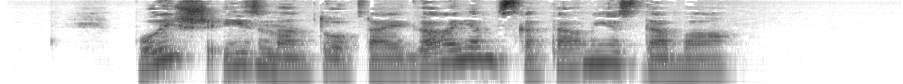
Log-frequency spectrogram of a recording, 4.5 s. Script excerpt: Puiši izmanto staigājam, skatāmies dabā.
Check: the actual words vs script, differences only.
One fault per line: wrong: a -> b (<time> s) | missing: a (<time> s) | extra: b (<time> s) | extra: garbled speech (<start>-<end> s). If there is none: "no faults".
no faults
